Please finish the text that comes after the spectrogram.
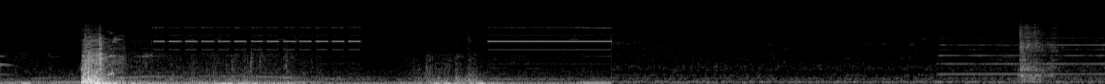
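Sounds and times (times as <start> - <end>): road rumble: 0.0 - 11.0
vehicle crash: 0.8 - 3.4.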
